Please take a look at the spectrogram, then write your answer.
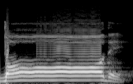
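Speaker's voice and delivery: "দদে" stretched long and thick; heavy dad. Shown as a demonstration. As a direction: hold the "দদে" heavy and slow. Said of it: "একটু মোটা গাঢ় করে হবে".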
